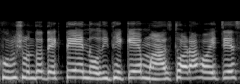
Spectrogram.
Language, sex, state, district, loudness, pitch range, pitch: Bengali, female, West Bengal, Jalpaiguri, -15 LUFS, 285-310 Hz, 300 Hz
